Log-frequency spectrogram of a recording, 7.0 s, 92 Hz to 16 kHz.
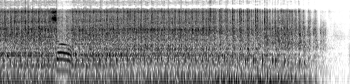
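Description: A loud 1961 International B275 tractor engine rumbles steadily at idle with a rough, knocking chug, then suddenly winds down and cuts out near the end.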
